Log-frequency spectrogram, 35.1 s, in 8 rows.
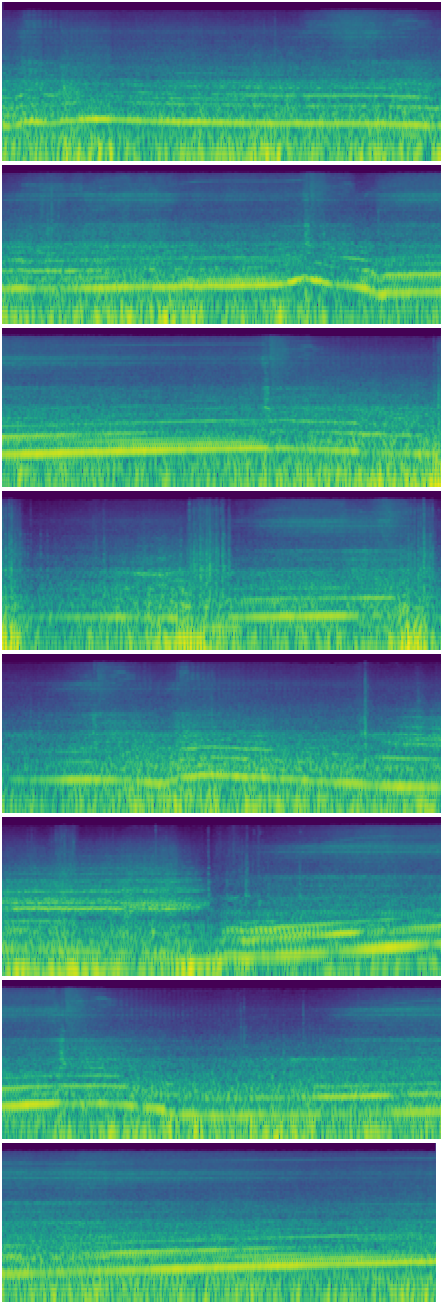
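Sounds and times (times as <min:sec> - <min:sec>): car engine running hard: 0:00.0 - 0:35.0.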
